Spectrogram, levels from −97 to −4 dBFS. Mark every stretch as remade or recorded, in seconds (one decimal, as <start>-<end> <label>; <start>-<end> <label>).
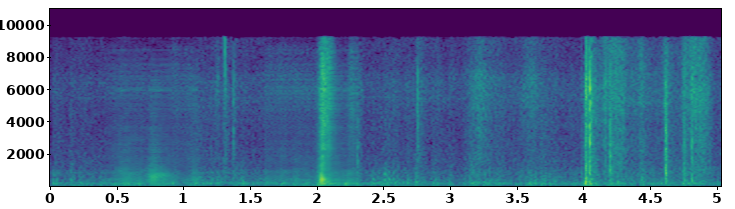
0.0-0.4 recorded; 0.4-1.1 remade; 1.1-1.6 recorded; 1.6-2.3 remade; 2.3-5.0 recorded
